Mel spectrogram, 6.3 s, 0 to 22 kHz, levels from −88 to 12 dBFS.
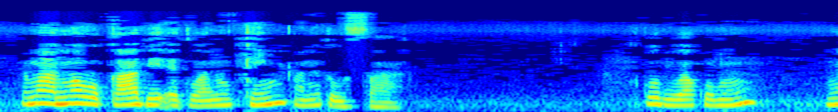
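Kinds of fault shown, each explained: WMA compression: the speech rings and sounds washy throughout, with a hiss that breathes along with the voice, and likely comes from a low-bitrate transform codec, consistent with about 24 kbps. A spectrogram shows nothing above 15.2 kHz, smeared transients and speckled gaps where weak components vanished.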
